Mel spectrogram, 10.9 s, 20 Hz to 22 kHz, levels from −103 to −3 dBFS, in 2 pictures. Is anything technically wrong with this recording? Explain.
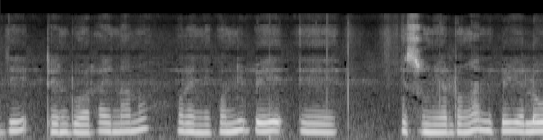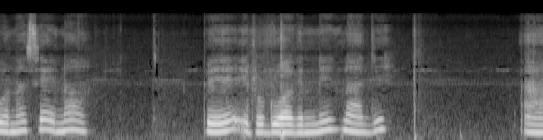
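Yes, the speech has plainly audible HE-AAC compression throughout, likely from a low bitrate around 20 kbps. The treble is rebuilt from copied lower bands, so s sounds come out gritty and metallic, with nothing above 14.9 kHz.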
